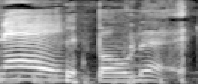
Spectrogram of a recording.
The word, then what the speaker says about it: Bonet: yeah Lisa Bonet he you put the the accent on the bone for some reason bone Bonet or her young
